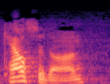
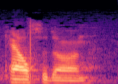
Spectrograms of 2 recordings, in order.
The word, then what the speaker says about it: Chalcedon: There's two ways it's pronounced. I've pronounced it Chalcedon, the Council of Chalcedon, but it's also been pronounced Chalcedon. So I made a very scholarly search. I went to the internet and typed it in, and it gave me two pronunciations. Both of them came up Chalcedon. So I'm going to try to remember to pronounce it that way, because I guess that's the official pronunciation.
